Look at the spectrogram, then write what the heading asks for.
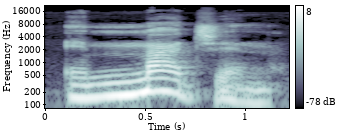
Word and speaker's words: imagine: on regarde sa prononciation l'accent tonique tombe sur la deuxième syllabe m à jane et ce qui l'entourent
